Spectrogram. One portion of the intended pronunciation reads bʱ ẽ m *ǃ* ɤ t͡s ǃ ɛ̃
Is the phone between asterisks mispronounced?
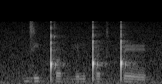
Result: no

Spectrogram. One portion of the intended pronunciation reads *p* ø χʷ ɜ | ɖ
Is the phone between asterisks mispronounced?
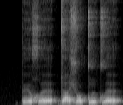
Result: no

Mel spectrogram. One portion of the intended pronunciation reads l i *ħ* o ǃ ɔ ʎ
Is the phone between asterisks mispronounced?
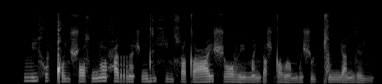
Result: yes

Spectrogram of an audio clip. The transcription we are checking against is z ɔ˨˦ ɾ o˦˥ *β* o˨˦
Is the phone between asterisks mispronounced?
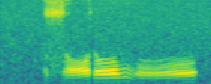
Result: no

